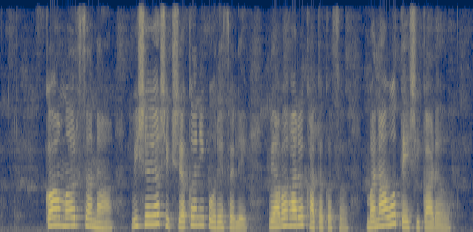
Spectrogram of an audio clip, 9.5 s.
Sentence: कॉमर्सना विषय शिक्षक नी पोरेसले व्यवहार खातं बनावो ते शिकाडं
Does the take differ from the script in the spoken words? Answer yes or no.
yes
